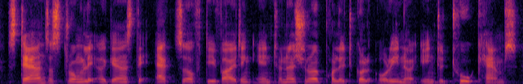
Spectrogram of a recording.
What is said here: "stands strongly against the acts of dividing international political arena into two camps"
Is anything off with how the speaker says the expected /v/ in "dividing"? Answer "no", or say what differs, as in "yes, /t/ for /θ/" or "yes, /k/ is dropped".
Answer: no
